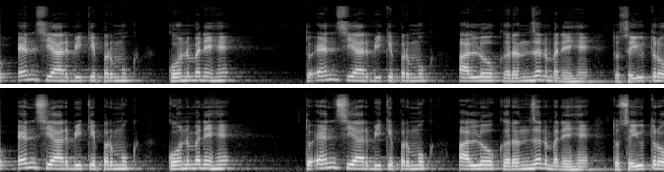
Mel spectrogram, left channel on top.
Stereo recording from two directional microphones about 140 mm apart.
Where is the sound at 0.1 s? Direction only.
50° right (ahead or behind).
